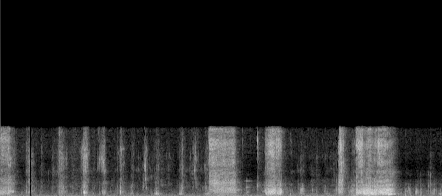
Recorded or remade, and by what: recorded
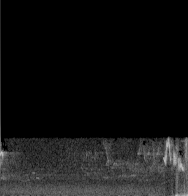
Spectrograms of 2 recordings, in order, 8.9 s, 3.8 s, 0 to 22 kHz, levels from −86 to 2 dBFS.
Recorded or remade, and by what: recorded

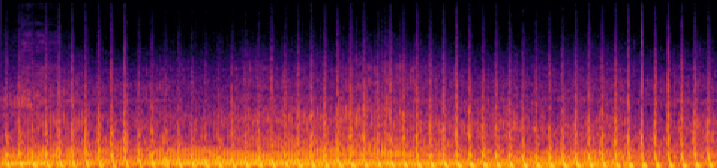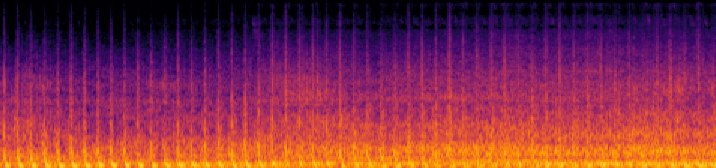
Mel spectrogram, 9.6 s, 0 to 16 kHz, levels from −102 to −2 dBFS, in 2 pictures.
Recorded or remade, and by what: recorded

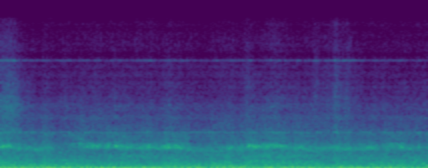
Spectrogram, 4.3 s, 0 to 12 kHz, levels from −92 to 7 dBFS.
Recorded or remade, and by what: remade, autoencoder, DAC-VAE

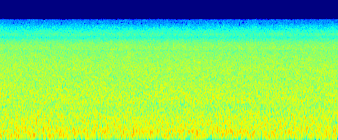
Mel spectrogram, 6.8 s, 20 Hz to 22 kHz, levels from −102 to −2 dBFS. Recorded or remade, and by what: remade, autoencoder, DAC-VAE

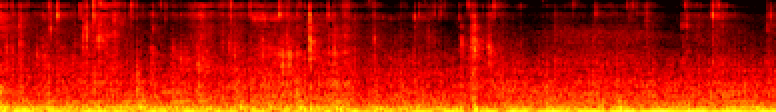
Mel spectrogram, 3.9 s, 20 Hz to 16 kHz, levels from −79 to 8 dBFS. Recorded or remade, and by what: recorded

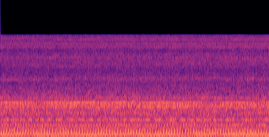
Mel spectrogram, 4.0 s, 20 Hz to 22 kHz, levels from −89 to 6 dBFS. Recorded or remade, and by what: remade, autoencoder, DAC-VAE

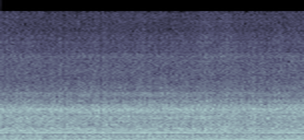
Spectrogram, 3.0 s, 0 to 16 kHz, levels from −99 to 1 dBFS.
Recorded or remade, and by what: remade, autoencoder, DAC-VAE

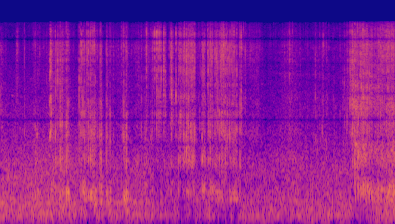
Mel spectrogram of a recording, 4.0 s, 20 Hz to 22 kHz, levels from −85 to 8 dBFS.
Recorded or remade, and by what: recorded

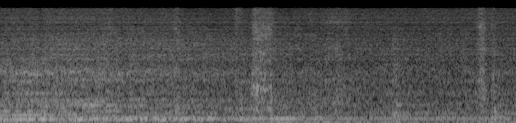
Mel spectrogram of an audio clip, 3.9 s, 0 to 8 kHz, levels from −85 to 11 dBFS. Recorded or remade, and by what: remade, autoencoder, DAC-VAE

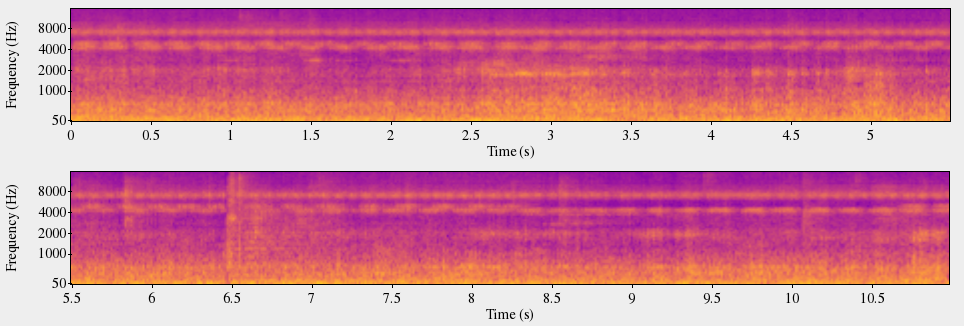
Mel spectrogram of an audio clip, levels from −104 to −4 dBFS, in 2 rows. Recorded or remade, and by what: recorded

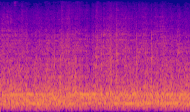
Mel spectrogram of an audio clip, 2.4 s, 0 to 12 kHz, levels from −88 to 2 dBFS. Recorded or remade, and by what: recorded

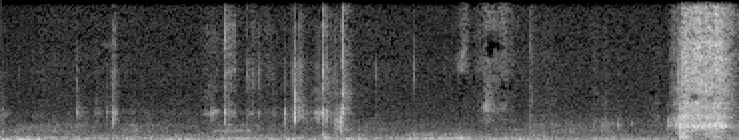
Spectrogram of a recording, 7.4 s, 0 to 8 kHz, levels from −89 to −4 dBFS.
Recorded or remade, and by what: recorded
